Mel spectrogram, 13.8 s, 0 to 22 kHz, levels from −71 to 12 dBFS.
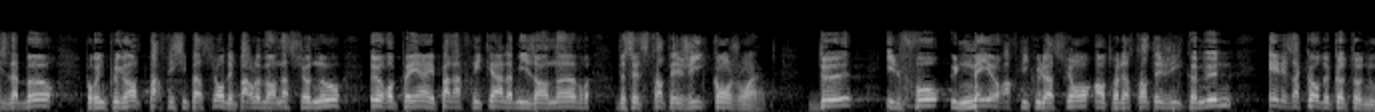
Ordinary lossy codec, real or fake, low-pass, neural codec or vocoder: none; real; none; none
